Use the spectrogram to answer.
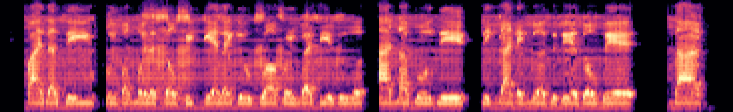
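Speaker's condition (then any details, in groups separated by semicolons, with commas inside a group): Total laryngectomy, electrolarynx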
